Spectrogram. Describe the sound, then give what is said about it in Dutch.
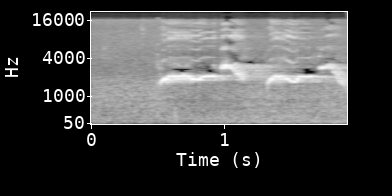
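A blackbird sings early in spring, practising its song before the season begins. Two short, clear whistled phrases sound alone, each rising and wavering in pitch, with a brief gap between them. “Nou, veel merels moeten in aanloop naar de lente hun liedjes weer een beetje oefenen.”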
